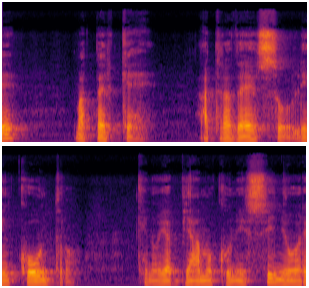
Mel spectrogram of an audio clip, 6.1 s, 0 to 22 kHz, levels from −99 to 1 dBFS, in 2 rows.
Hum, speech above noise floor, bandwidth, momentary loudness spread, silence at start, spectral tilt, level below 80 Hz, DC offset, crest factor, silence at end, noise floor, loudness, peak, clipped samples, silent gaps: none; 33 dB; 17 kHz; 19 LU; 0 s; -3.5 dB/octave; -62 dBFS; under 0.1%; 22 dB; 0 s; -62 dBFS; -28 LUFS; -8 dBFS; under 0.1%; none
